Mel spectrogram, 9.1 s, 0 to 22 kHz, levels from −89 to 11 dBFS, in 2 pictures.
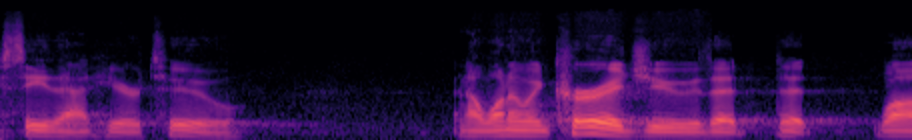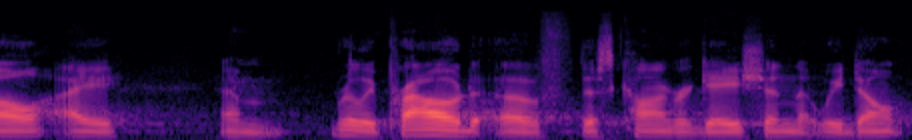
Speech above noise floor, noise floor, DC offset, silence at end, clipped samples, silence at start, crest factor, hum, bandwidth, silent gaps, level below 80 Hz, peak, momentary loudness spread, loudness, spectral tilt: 37 dB; -70 dBFS; under 0.1%; 0.05 s; under 0.1%; 0 s; 22 dB; none; 16 kHz; none; -76 dBFS; -12 dBFS; 19 LU; -33 LUFS; -5.5 dB/octave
